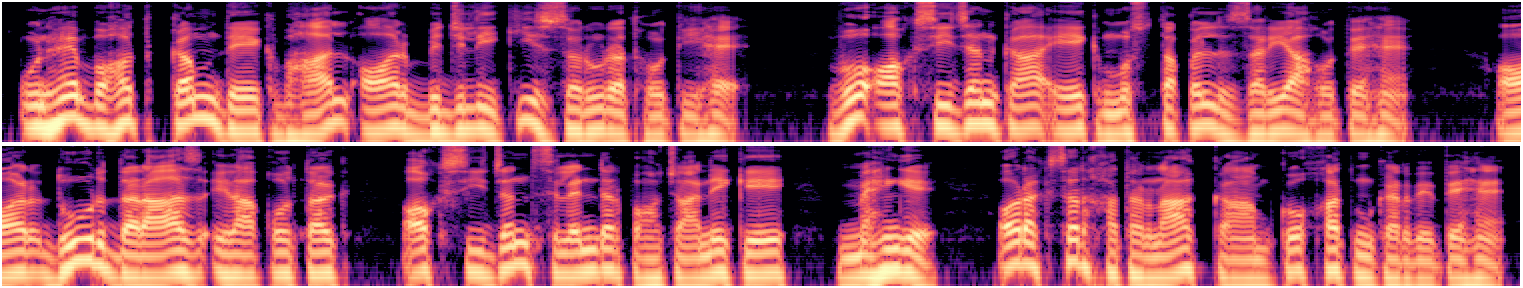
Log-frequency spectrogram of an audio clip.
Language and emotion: Urdu, neutral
